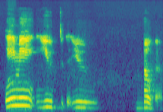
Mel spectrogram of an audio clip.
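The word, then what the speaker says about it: Ime Udoka: I can never say his name. I mean, Adoki. Emi Udoka. How do you? Yeah, Ashley. That's exactly what it was.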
